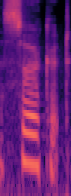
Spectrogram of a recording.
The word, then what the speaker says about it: circuit: pal suit, sweet, ruin, circuit, conduit rhyme with shirk it and beyond it, but it's hard to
